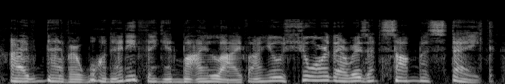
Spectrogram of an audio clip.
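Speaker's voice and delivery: pinch the sound into the nose; nasal. Acted. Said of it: "he said nasally".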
